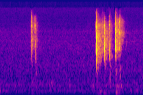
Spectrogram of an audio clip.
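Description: Sparse keystrokes tap on a computer keyboard: one short click, a pause, then a quick cluster of several crisp clicks, close and clear against a quiet room hum.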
